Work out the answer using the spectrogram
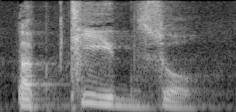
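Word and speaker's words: baptizo (βαπτίζω): If I was going to say it right, it'd be baptizo.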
